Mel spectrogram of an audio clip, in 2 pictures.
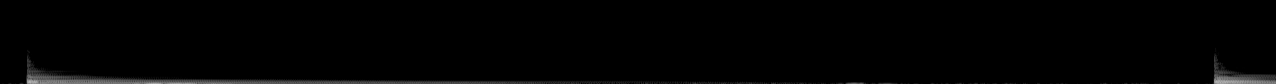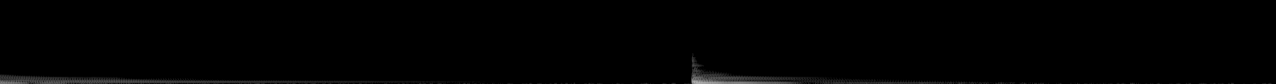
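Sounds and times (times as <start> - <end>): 
double bass pizzicato on the A string, fortissimo: 0.3 - 4.9, 12.2 - 15.2, 19.7 - 21.9.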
